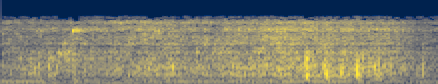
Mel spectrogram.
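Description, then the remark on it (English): An Alka-Seltzer tablet fizzes in water with a steady hiss of tiny bubbles, broken by a few brighter little pops and splashes toward the end. “Listen to it fizz.”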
